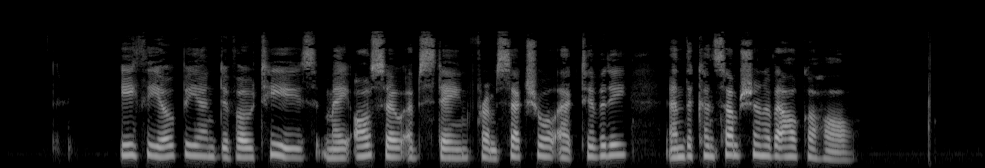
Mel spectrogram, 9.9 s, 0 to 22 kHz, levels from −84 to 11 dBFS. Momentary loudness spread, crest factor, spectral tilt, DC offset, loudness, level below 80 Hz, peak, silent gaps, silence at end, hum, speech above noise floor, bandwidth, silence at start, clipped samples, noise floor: 6 LU; 22 dB; -4 dB/octave; under 0.1%; -28 LUFS; -82 dBFS; -8 dBFS; none; 1.35 s; none; 50 dB; 11.5 kHz; 1.2 s; under 0.1%; -77 dBFS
